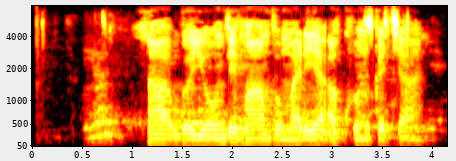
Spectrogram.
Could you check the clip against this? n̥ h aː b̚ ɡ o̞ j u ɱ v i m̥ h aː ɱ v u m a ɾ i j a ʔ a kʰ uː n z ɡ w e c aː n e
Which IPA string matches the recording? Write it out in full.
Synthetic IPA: n̥ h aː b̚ ɡ o̞ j uː ɱ v i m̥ h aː ɱ v u m a ɾ i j a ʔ a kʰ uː n z ɡ w e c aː n e

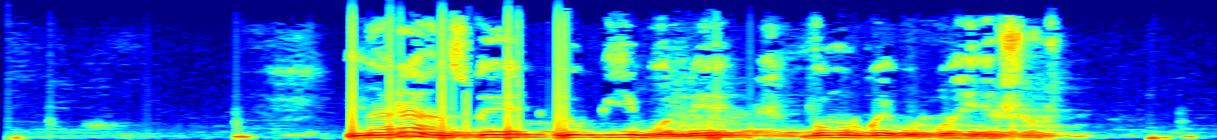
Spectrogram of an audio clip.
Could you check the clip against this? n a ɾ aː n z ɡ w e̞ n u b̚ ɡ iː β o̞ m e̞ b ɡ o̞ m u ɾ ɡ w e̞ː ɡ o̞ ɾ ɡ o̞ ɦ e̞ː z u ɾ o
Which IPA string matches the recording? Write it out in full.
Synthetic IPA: n a ɾ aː n z ɡ w e̞ n u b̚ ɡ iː β o̞ n e̞ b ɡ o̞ m u ɾ ɡ w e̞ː ɡ o̞ ɾ ɡ o̞ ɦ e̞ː ʒ u ɾ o

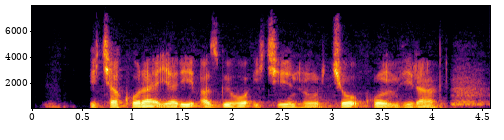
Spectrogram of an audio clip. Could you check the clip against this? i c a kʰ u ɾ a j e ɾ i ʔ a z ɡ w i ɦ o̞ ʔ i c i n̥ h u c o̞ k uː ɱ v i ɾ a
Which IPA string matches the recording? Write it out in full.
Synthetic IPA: i c a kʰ o ɾ a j a ɾ i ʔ a z ɡ w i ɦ o̞ ʔ i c iː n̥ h u c o̞ k uː ɱ v i ɾ a

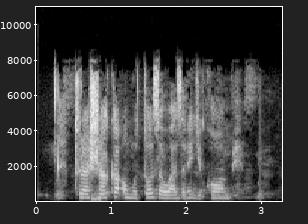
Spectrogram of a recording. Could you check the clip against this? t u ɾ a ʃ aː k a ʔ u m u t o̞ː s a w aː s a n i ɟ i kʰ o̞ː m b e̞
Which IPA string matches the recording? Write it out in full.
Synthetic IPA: t u ɾ a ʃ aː k a ʔ u m u t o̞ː z a w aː z a n i ɟ i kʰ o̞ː m b e̞

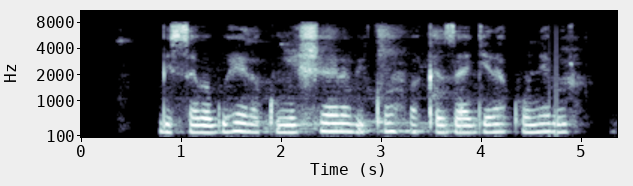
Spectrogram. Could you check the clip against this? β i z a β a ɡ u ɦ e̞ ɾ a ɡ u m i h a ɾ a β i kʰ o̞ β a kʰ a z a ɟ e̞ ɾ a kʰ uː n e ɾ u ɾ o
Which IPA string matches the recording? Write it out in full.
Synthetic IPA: β i s a β a ɡ u ɦ e̞ ɾ a k u m i ʃ a ɾ a β i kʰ o̞ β a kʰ a z a ɟ e̞ ɾ a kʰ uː n e ɾ u ɾ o

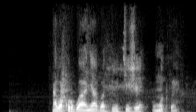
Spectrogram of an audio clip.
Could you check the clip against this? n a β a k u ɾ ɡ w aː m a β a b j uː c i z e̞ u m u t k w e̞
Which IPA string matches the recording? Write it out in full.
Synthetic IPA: n a β a k u ɾ ɡ w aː ɲ a β a b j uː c i ʒ e̞ u m u t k w e̞

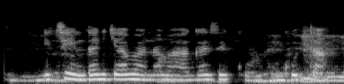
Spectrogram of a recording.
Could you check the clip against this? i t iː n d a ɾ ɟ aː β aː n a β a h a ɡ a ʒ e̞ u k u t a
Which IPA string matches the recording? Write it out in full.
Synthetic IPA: i t͡s iː n d a ɾ ɟ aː β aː n a β a h a ɡ a z e̞ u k u t a

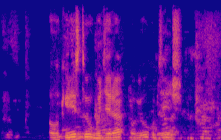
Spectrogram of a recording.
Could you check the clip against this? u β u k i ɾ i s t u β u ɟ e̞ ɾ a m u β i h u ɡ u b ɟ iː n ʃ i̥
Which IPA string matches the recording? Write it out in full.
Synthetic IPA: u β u k i ɾ i s t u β u ɟ e̞ ɾ a m u β i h u ɡ u b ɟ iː n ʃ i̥

